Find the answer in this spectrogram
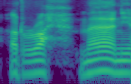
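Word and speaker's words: الرحمن: So Bismi, and then Allahi, then Ar-Rahmani. Remember the Shaddah represents two letters.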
